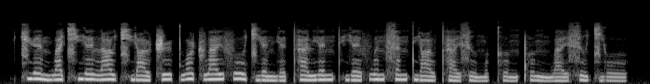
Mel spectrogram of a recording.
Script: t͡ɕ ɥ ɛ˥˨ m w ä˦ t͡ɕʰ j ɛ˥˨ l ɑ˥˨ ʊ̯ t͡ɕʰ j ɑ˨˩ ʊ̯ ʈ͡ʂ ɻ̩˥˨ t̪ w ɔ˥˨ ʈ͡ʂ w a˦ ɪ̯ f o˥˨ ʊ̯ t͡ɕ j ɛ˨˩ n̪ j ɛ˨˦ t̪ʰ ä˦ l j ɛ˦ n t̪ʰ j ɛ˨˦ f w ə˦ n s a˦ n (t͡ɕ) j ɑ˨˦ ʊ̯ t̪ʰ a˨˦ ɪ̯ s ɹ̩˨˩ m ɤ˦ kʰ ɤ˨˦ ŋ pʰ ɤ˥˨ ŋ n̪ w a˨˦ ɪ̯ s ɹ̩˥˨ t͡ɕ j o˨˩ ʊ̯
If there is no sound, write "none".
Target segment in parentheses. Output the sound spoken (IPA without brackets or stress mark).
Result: t̪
